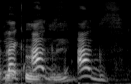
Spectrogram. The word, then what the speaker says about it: Uggs: about ug boots I Uggs yes yes Uggs or the Australians say ugs okay because it's and the British also because it's like ugly it's ug so yes so o boots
